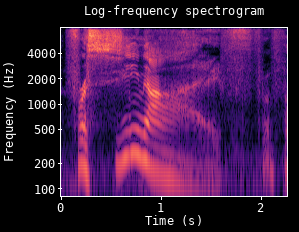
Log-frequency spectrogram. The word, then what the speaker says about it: Frassini: Frassini. Frassini, like Penne Sewell.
